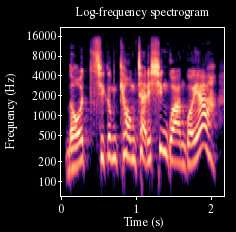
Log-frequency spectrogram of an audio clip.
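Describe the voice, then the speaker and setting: A woman's voice: mid-range voice, lively intonation, normal speed, a bit bright. A woman voicing a domineering older mother-in-law who scolds with contempt, in a radio story reading. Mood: indignant.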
